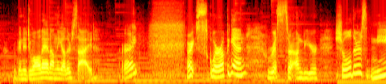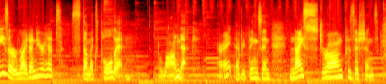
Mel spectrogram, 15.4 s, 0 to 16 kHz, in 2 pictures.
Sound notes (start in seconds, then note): 2.9 inhales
